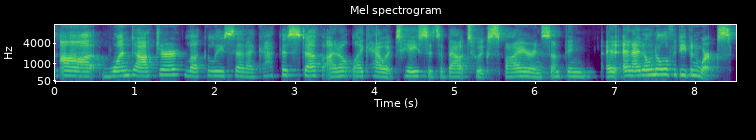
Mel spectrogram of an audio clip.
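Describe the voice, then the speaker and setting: A middle-aged woman telling a personal story in a casual way, acting out the voices of the people she quotes. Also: a little high. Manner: animated, acts out quoted voices. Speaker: speaker sharing a personal story.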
